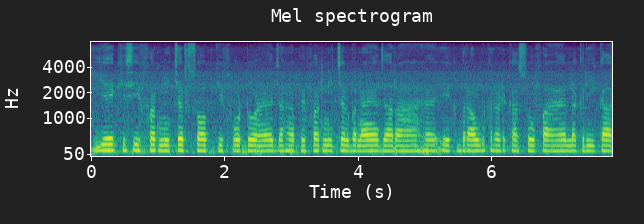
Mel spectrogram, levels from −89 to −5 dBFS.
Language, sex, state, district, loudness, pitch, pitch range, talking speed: Hindi, male, Delhi, New Delhi, -15 LUFS, 145 Hz, 140-150 Hz, 170 wpm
